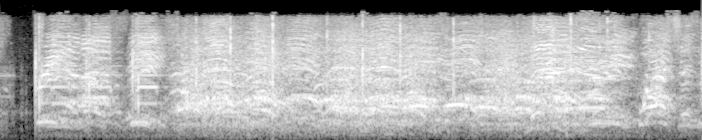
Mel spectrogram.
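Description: Hundreds of people chant in unison at a rally outside a gymnasium, a loud, dense crowd roar with rhythmic shouted phrases that runs almost the whole time.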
